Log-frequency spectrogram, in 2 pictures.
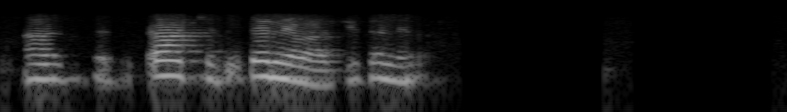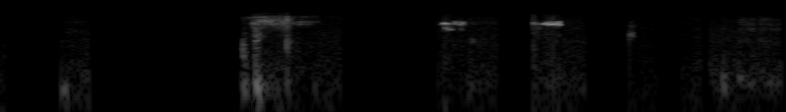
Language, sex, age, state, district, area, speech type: Dogri, female, 45-60, Jammu and Kashmir, Jammu, urban, conversation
